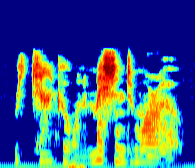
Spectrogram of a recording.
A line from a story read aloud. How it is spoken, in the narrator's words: Rodney hisses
